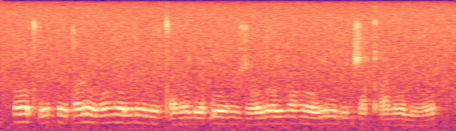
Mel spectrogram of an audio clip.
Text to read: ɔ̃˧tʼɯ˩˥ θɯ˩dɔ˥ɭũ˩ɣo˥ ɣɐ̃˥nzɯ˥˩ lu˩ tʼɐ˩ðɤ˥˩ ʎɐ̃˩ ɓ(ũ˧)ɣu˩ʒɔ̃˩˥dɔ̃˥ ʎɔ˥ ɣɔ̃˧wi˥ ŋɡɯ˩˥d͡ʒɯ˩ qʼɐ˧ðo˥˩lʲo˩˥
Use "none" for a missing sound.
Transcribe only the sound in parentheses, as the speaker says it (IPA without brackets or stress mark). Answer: ũ˧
